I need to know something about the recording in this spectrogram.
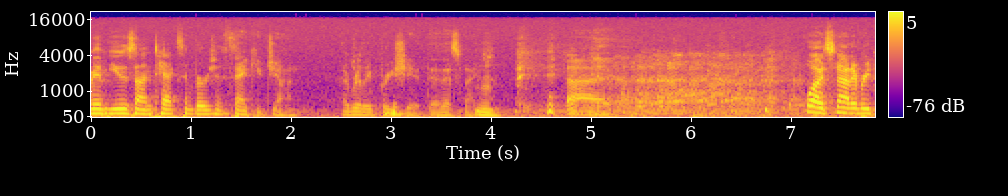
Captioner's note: audience laughs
